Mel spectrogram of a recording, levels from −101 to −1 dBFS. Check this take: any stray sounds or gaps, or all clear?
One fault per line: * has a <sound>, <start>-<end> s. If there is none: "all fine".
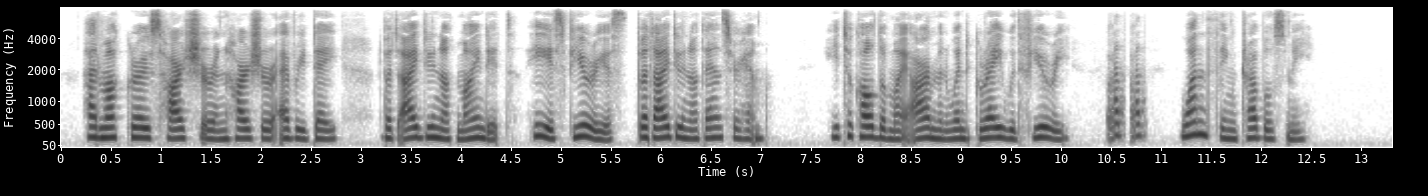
* has a laugh, 10.5-10.9 s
